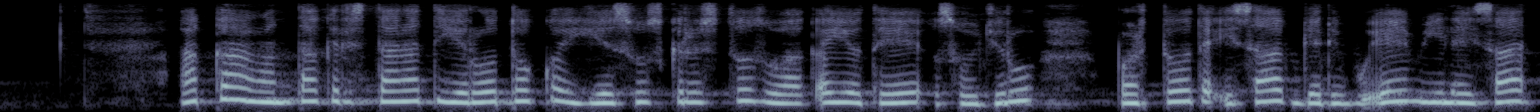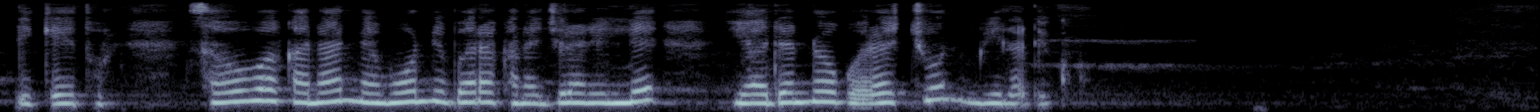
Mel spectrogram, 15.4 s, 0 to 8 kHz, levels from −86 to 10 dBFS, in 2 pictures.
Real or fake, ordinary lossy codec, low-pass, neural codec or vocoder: fake; Opus, 64 kbps; 7.2 kHz; vocoder, 24 kHz, 100 mel bands, Vocos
